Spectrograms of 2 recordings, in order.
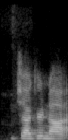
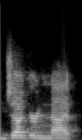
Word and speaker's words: Juggernaut: You say it like not. Juggernaut. Yeah. It's not that. Yeah. Okay, no, I just hear somebody say juggernaut every single time that they pull it, and it sounds serious to me.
